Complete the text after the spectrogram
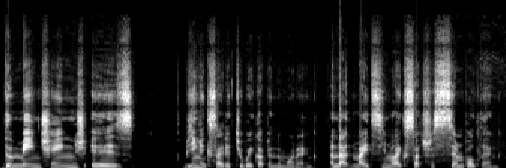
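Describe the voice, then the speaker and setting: A woman's voice: fairly low pitch, measured pace, no room sound, clean studio sound. A woman speaking as an interview guest, explaining ideas in a reflective, conversational style. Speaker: interview guest, neuroscientist and author.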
